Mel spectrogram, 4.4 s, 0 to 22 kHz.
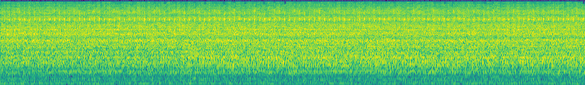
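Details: Mercedes W212 E250 CGI petrol engine idling steadily and evenly with a soft hiss over a low hum, after starter motor brush repair fixed a no-start; charging at about 14.33 V.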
